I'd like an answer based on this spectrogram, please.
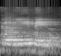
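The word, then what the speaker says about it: كريم: کے آگے لفظ ہے کریم، کاف زبر کا، را یا زینی، کریم، میم دو زیر مین، کریم، اس طریقے سے اس کو پڑھتے ہیں۔ آپ پہلے جو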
